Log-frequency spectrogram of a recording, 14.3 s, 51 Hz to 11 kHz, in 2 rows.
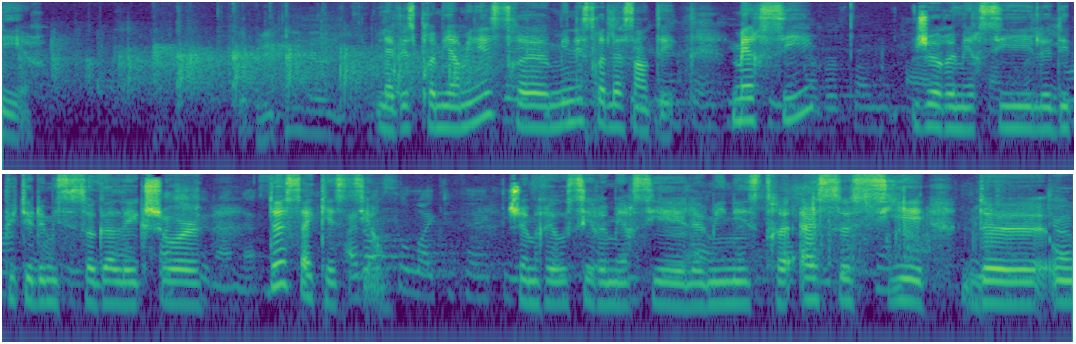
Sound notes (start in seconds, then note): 3.4 applause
